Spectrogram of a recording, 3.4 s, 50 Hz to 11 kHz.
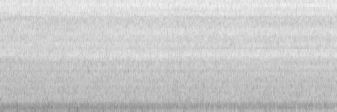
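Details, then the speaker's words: Oxygen E-cylinder with a tank-duration-calculating regulator set to 15 liters per minute for a non-rebreather mask: loud steady rushing hiss of gas; tank calculated to last about 28 minutes. "let's put them on a non-rebreather 15 liters per minute"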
